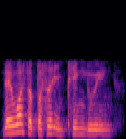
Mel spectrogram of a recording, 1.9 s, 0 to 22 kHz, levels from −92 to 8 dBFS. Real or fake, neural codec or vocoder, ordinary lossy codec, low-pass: fake; codec, 16 kHz, 4 kbps, FreqCodec, larger model; none; 3.6 kHz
